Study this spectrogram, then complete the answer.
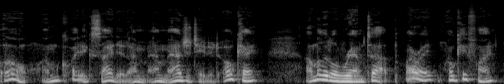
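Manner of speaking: soft, hushed self-talk, ending in a whisper; calm inner voice. Shown as a demonstration. Speaker models noticing their own excitement, softly to himself. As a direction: talk yourself down gently, under your breath.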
